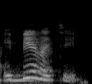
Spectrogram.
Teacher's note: ايفولوشن، ابيليتي، اي بي لي تي، ابيليتي هذا هو الثاني، البي هذا اللي فيه الشده هو الثاني، so it's in the second syllable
